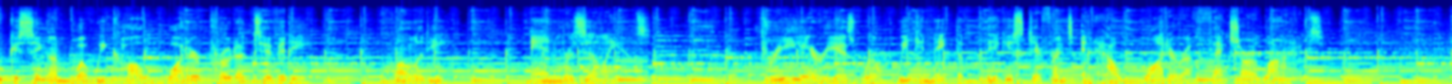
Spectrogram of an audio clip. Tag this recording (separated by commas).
Speech, Music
